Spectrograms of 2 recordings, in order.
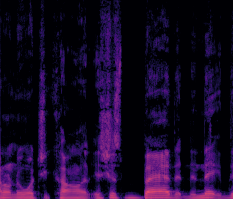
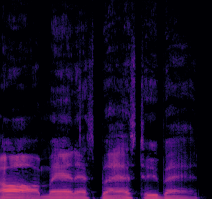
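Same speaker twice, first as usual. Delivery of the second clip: mock sarcastic tone, lower; 2 semitones lower than usual. Retelling someone's reaction to news, the speaker quotes him, retelling a sarcastic remark. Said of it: "Really sarcastic".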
